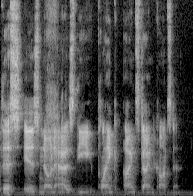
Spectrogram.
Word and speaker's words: Planck: is known as the planck einstein constant sometimes you hear people pronounce it plonk which is probably more appropriate but i'm just not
